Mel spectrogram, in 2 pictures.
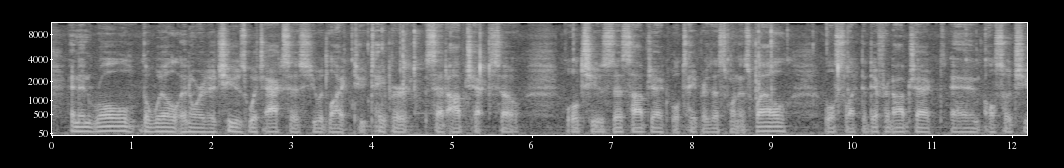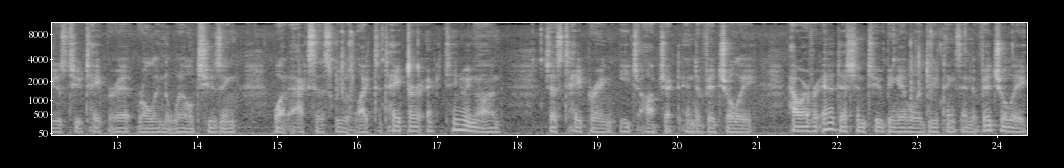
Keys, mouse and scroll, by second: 0.4-2.2 scroll down 1, 3.7 click, 3.9 middle click, 4.4 alt+a, 4.6 click, 4.9 middle click, 5.3 q, 6.4 click, 8.3 click, 8.8 alt+a, 9.1 click, 9.5 middle click, 9.8 q, 10.8 click, 11.5 double click, 12.6-14.4 scroll down 1, 15.6 click, 15.8 alt+a, 16.2 click, 16.6 q, 18.2 click, 19.2-20.7 scroll down 4, 22.6 click, 23.2 a, 23.2 middle click, 24.0 scroll down 1, 24.1 middle click.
